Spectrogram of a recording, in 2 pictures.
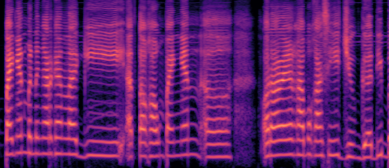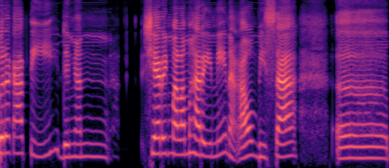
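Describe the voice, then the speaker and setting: Woman, radio host, chatty talk-show manner, fairly high voice, dry close sound. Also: dry recording. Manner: chatty, friendly, with frequent fillers. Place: radio studio.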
